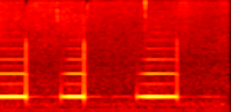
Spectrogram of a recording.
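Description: Telephone busy tone after a dropped call on a phone-in line: three steady, mid-pitched beeps separated by short gaps, with no talk over them.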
